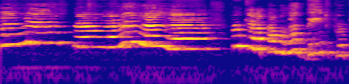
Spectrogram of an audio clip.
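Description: A woman's voice singing a wordless tune in long, high held notes that step down in pitch, with a brief break about three seconds in. It is sung as the cicada's song in the story.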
